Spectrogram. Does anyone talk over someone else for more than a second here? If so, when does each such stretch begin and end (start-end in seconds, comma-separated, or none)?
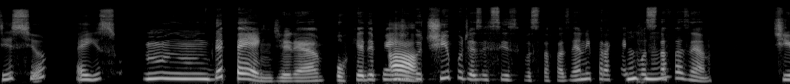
none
